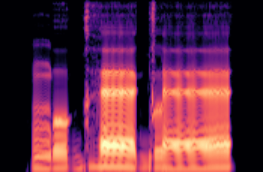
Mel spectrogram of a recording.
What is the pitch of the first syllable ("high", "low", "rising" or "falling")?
low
